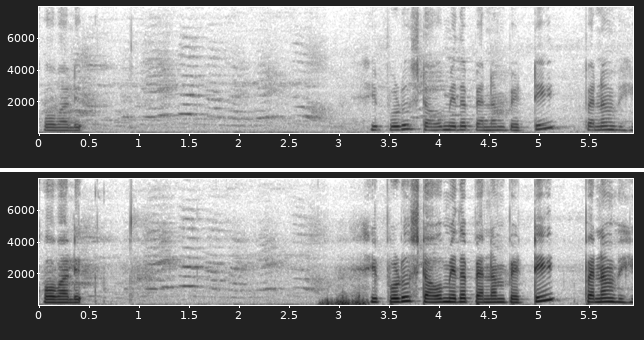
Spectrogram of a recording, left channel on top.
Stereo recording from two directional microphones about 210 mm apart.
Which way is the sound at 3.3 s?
30° right (ahead or behind).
